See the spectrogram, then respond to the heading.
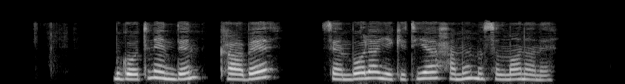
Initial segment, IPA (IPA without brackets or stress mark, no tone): b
